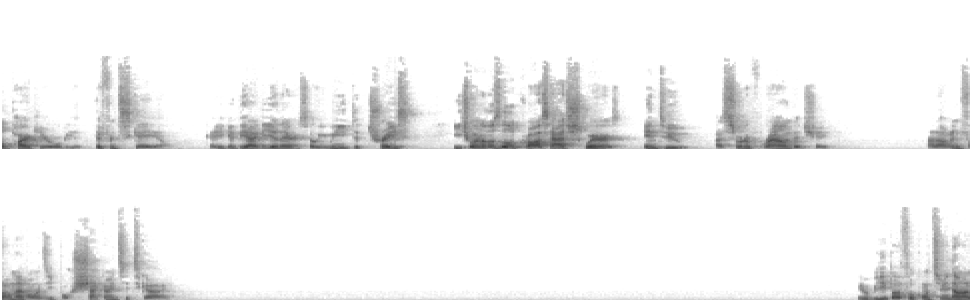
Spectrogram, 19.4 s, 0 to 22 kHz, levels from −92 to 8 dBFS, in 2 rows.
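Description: Overlap between stream segments at 3.93 s and from 9.93 to 9.95 s: adjacent segments claimed the same stretch of time, so the player discarded about 16 and 20 ms of genuine audio. The waveform jumps, giving a brief skip roughly six seconds apart, which fits 6 s segments.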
